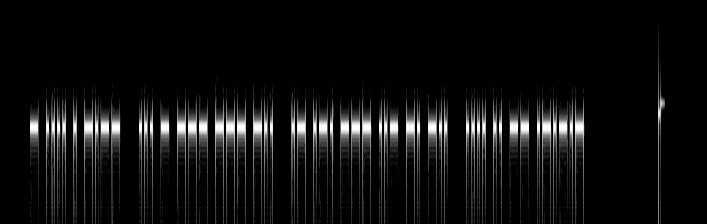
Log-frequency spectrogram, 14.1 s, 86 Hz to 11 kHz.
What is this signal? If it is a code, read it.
Morse code, heard as a keyed tone, about 23 wpm, 700 Hz. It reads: THEY STOOD AROUND HIM.
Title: Sentences from Top 1000 Words - Review Part 3 - 22wpm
